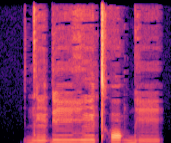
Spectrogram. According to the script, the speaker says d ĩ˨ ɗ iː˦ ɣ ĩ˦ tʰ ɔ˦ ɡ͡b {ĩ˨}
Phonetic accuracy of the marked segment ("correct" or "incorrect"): incorrect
